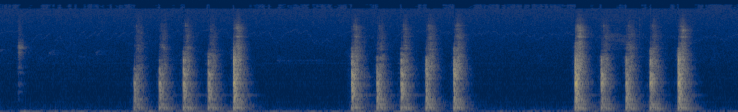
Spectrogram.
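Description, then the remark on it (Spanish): Three separate bursts of five firm knocks each on a wooden farmhouse door, evenly spaced with short pauses between the groups, clear with no voices. “¿Quién sabe si podré pasar aquí la noche? pensó y llamó a la puerta.”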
